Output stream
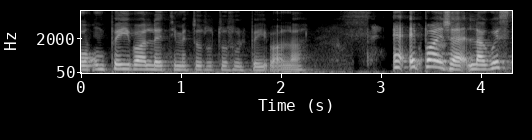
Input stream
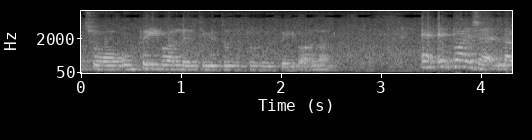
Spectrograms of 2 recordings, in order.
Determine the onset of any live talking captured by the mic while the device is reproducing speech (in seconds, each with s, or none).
none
